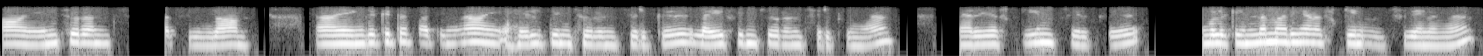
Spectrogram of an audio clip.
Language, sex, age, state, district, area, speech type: Tamil, female, 18-30, Tamil Nadu, Namakkal, rural, conversation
